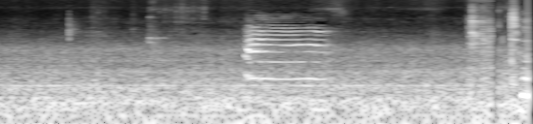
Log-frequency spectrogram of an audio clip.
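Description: A domestic cat meows once, a single short call held steady in pitch, about halfway through.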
